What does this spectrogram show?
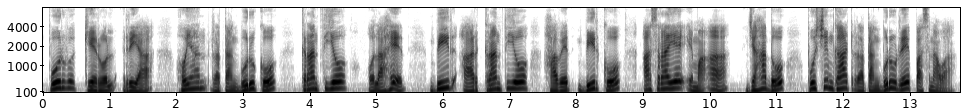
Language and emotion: Santali, neutral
